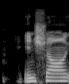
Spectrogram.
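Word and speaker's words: Insiang: How do you spell that? Inshong.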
